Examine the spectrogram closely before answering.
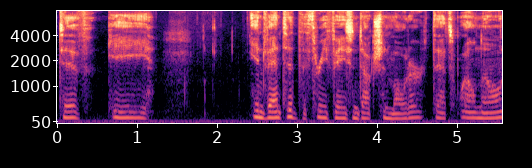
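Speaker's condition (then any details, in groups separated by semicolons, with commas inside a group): No condition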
